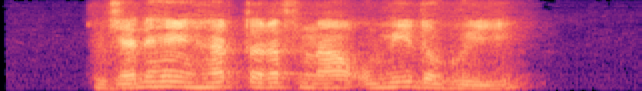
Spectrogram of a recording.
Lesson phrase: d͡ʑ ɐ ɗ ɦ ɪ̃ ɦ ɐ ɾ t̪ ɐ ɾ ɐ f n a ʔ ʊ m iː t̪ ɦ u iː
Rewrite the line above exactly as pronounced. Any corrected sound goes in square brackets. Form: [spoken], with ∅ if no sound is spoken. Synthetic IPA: d͡ʑ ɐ ɗ ɦ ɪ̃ ɦ ɐ ɾ t̪ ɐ ɾ [ə] f n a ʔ ʊ m iː [d̪] ɦ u iː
